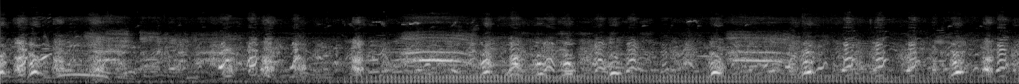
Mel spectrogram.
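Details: Pack of dogs baying during a wild boar hunt in Kayu Ampek, Tanah Datar: rapid, overlapping barks and high yelps keep coming, with people talking and shouting throughout.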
